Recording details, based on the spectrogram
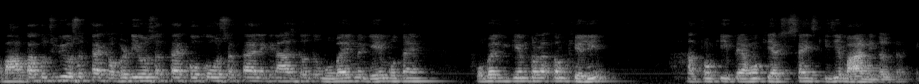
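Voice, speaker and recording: With a Rajasthani accent, a man speaks in a fairly high, monotone, flat voice amid audible room echo and noticeable background noise. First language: Marwari (speaking Hindi). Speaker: teacher. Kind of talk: lecture.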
